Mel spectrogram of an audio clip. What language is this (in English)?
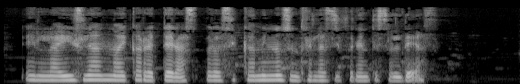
Spanish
